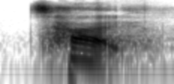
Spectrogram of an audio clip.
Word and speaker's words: 菜: C sounds like ts, as in 菜, vegetable or dish, 醋, vinegar, and 猜错, to get something wrong.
